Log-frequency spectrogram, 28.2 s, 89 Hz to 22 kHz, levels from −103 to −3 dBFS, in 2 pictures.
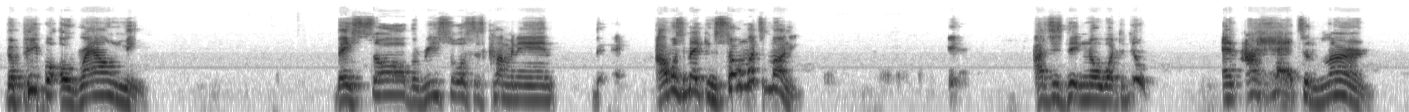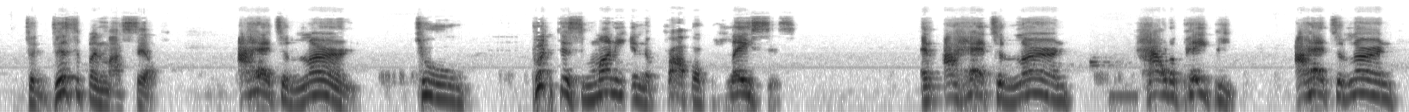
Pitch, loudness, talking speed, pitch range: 190 Hz, -23 LUFS, 120 wpm, 165-225 Hz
